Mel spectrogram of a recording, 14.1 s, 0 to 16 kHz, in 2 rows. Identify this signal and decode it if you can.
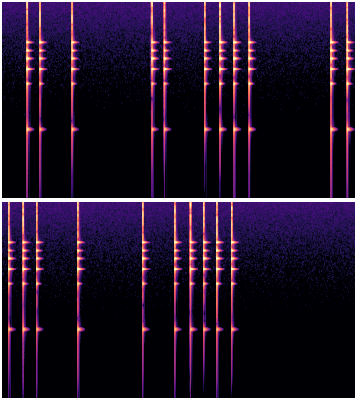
Tap code, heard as taps on glass, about 4 knocks a second. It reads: FIVE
